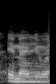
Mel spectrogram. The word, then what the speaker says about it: Emmanuel: Emmanuel.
